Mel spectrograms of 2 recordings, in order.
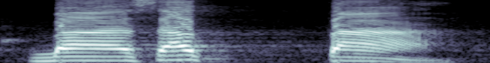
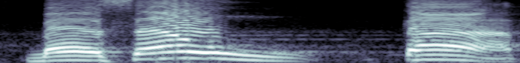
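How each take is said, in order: First: The emphatic sound merges fully into plain t. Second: The heavy emphatic quality is kept before t. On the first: The speaker calls it wrong. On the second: The speaker calls it right.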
